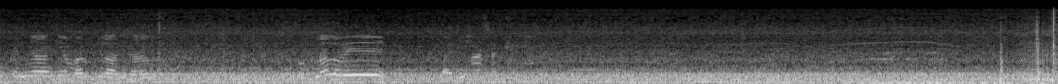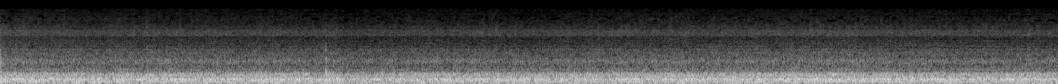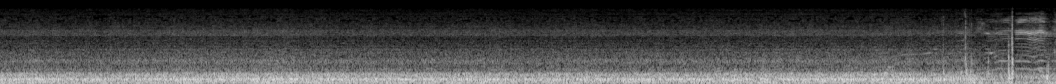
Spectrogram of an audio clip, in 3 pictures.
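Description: Steady low rumble of a moving road vehicle, with voices briefly near the start and a single sharp click about ten seconds in.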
